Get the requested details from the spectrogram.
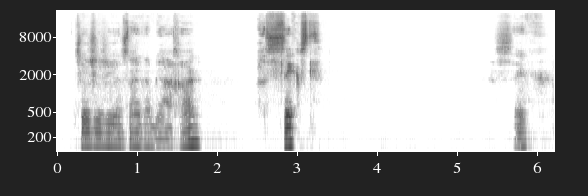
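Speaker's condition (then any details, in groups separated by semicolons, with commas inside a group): No condition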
